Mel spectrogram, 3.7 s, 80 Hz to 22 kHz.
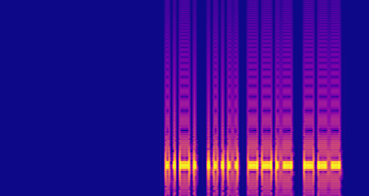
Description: Morse code, heard as a keyed tone, about 36 wpm, 690 Hz. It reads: F5QO
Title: DXCC-100 Call Signs - 4 Characters - 35wpm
